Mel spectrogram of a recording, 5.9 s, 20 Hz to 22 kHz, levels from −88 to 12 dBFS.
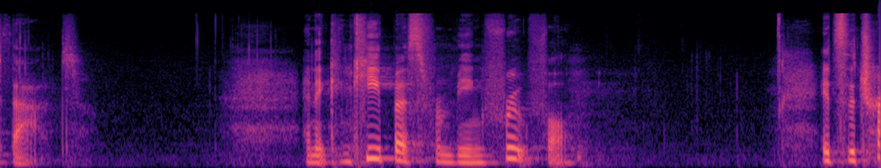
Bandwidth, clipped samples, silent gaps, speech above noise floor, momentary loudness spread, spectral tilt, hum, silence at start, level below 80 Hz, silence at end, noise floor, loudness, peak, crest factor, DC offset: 16.5 kHz; under 0.1%; none; 42 dB; 20 LU; -3.5 dB/octave; none; 0 s; -66 dBFS; 0 s; -63 dBFS; -21 LUFS; -2 dBFS; 24 dB; under 0.1%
